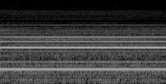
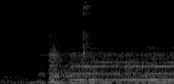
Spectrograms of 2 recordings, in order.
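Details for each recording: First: HP LaserJet 1020 laser printer just powered on: a steady, piercing high whine from inside the printer that keeps going and sometimes stops on its own. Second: HP LaserJet 1020 after the grinding noise fix, scanner noise sorted out: soft, steady mechanical hum with an even tone after power-up and no grinding or rattling; operating smoothly.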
